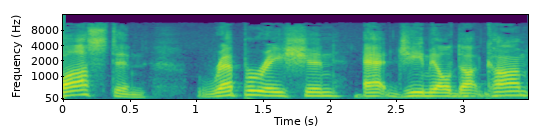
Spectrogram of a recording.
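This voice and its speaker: A man's fairly high voice with ordinary pitch variation, in dry, close sound with no echo and a quiet background. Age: 60s. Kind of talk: religious talk show. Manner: animated.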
